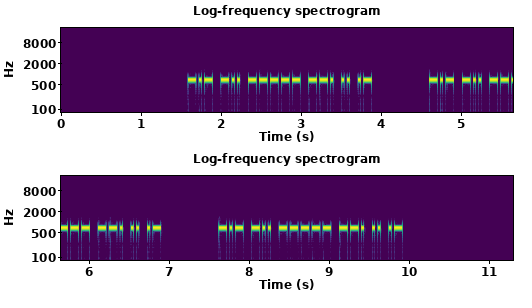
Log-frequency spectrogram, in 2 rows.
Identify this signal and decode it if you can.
Morse code, heard as a keyed tone, about 36 wpm, 700 Hz. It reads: KD0GIA KD0GIA KD0GIA
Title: USA Call Signs - 6 Characters - Repeated 3x - 35wpm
